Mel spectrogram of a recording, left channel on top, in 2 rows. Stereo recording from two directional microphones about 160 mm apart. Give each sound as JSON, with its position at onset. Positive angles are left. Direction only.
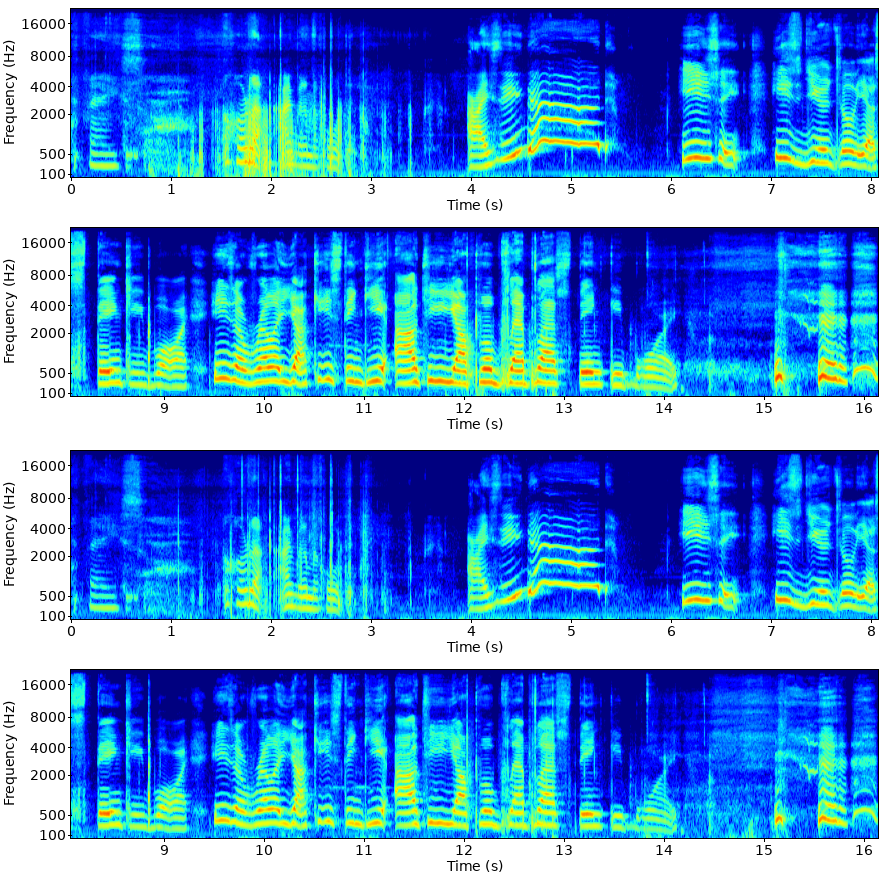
{"t": 0.2, "sound": "speech", "side_deg": -10}
{"t": 0.8, "sound": "a child's voice", "side_deg": 10}
{"t": 1.5, "sound": "a sound", "side_deg": -5}
{"t": 2.1, "sound": "a woman's voice", "side_deg": -50}
{"t": 3.9, "sound": "a sound", "side_deg": 0}
{"t": 6.1, "sound": "a child's voice", "side_deg": 5}
{"t": 10.6, "sound": "a child's voice", "side_deg": 15}
{"t": 11.9, "sound": "a child's voice", "side_deg": 15}
{"t": 12.6, "sound": "a child's voice", "side_deg": -5}
{"t": 13.8, "sound": "a child's voice", "side_deg": 5}
{"t": 15.0, "sound": "hoot", "side_deg": 10}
